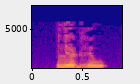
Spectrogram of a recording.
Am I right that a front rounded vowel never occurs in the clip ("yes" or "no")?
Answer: no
